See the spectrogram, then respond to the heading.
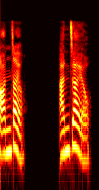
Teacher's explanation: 앉아요는 안자요처럼 이어서 발음하세요.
